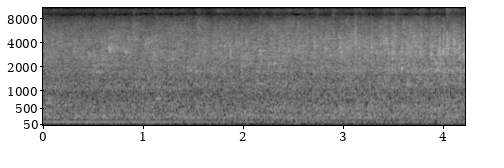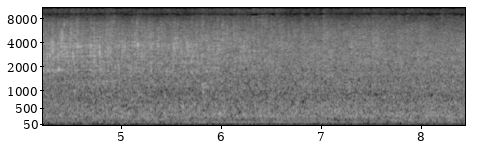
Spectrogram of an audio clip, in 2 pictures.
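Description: Evaporative (swamp) cooler running: a steady rush of fan air and water trickling through the cooling pads, with a low steady hum underneath.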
